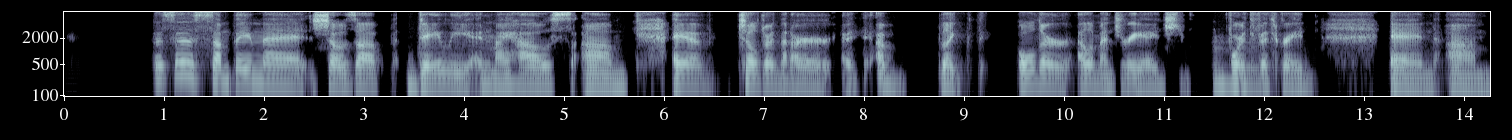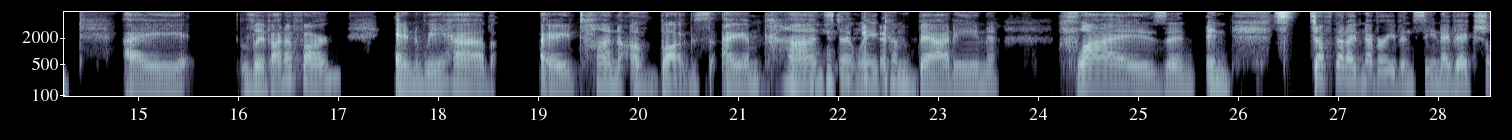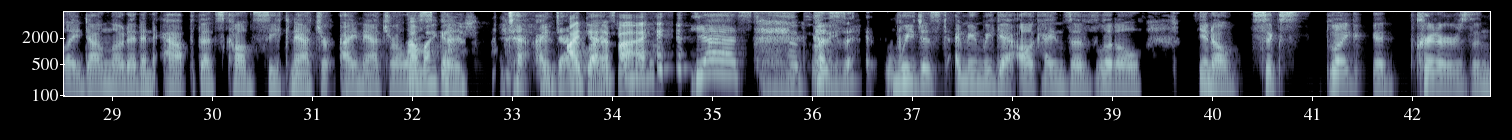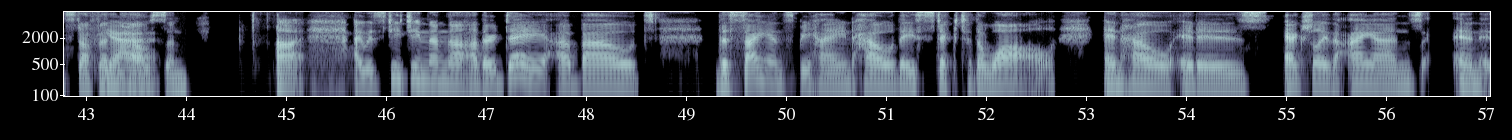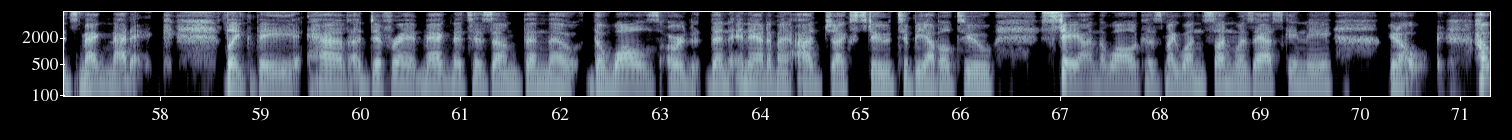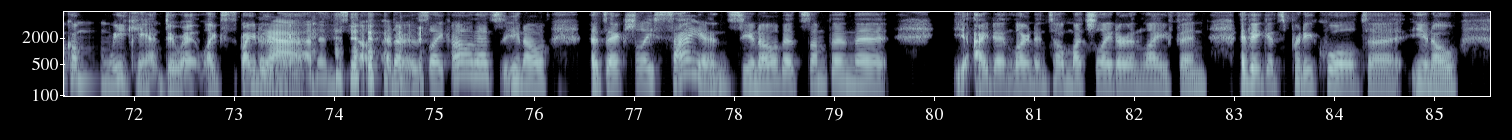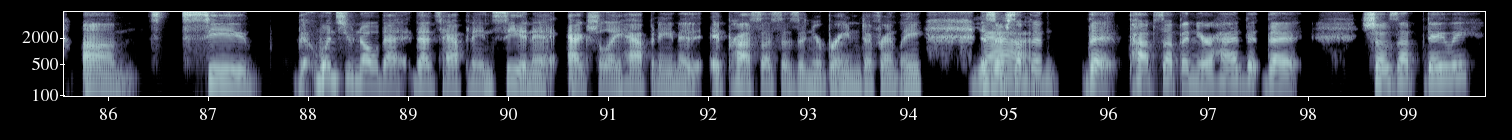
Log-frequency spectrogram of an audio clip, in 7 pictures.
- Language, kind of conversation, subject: English, unstructured, How does science show up in your daily life, from debunked myths to moments of curiosity?
- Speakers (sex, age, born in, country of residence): female, 40-44, United States, United States; other, 40-44, United States, United States
- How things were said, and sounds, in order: laugh; laughing while speaking: "gosh"; chuckle; other background noise; laugh; tapping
